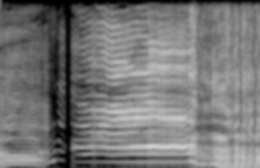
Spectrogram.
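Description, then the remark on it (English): A person vocally imitates a horse's neigh, a loud, quavering whinny with a high sustained pitch that breaks into a rough, breathy snort at the end, alone. “Can I get a horse cry out of you?”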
